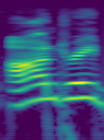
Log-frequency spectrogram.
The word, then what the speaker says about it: Andry: how to pronounce Andre's name. Is it Andre? Andre? Because, I mean, that's a conversation starter right there. – I say Andre. – Andre, all right. My wife wins.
